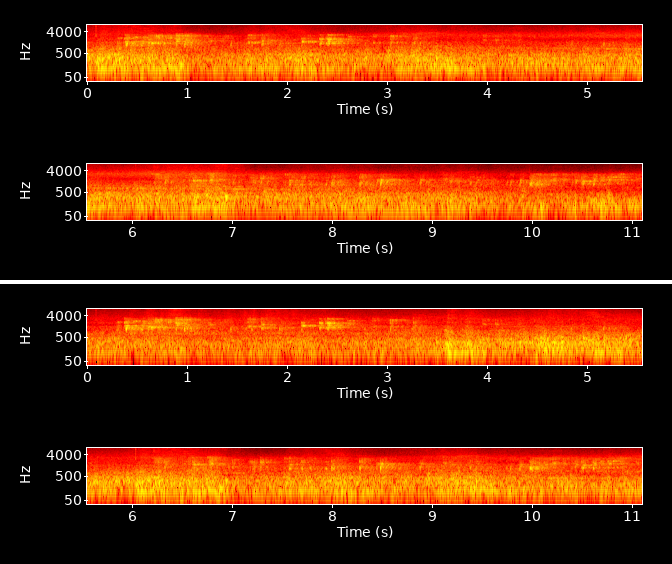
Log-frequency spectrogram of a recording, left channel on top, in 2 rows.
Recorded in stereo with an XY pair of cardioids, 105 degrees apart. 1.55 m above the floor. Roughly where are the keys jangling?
Ahead right.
